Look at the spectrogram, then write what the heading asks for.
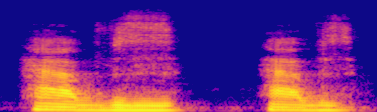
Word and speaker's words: halves: Ouve o som do V. Half, halves.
